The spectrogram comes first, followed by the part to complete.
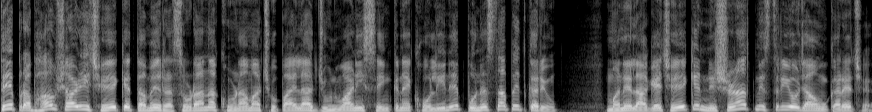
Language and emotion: Gujarati, surprised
